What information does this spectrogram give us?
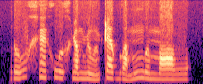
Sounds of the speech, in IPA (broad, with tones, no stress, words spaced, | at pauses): ɾʊ˨˩˦vxɛ̃˧x wʊ˧xɳɒ˧mɳũ˨˩˦ ʈæ˧ɡʷɑ˨˩˦m ŋʷɪ˧mɒ˧v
